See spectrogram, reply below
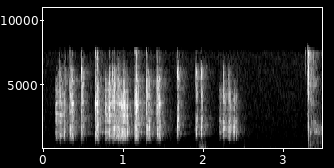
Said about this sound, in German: Du, äh, dann würfel doch mal, dass wir mal unser, unser heutiges Thema finden.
